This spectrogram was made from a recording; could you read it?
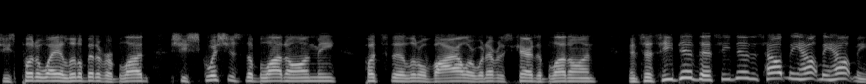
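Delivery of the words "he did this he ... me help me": mock, high, pitched-up, frantic-sounding screaming cries. Speaker retells a woman smearing her blood on the speaker and crying for help, imitating a woman screaming. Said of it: "then she starts screaming".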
